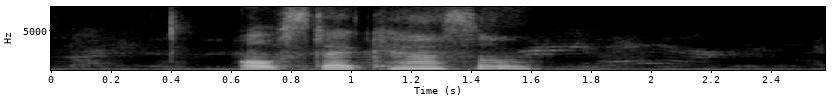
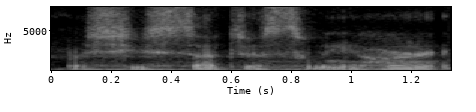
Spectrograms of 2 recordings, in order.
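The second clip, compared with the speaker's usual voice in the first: ordinary talk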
